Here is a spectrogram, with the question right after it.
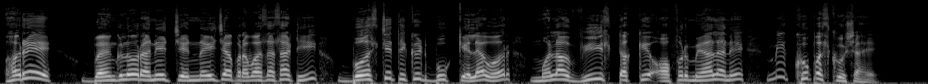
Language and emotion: Marathi, happy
